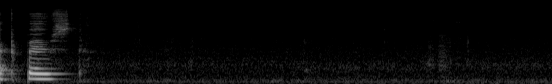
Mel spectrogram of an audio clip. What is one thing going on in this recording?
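A crochet hook softly draws yarn through stitches.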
